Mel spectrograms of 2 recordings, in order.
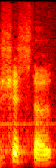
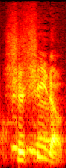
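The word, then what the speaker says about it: shishito: from the shisto. Yeah. Shisto, Have I been saying it wrong? Okay, I've been saying it I- shishido. Shishido. Thank you.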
